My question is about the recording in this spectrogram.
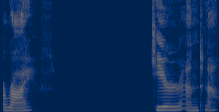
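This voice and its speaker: A fairly high-pitched woman with fairly even intonation talks listeners through a meditation. She gives unhurried, gentle cues in a breathy, soft voice, each phrase ending near a whisper.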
